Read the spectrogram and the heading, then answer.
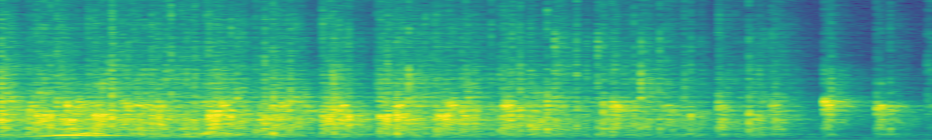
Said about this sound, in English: just a round of applause for how they serve you all.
